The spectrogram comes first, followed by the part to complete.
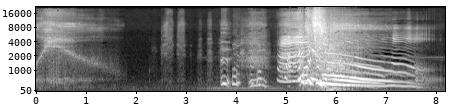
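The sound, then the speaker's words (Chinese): A breathy build-up of short, rising voiced gasps leads into one loud, explosive sneeze, which trails off into a long, wavering, descending vocal tail. It sounds like a voice acting out the sneeze, as all the animals in a narrated story give a huge sneeze. “所有的动物都打了一个好大的喷嚏，而且因为打喷嚏的力气实在是太大了，所有抱在一起的动物通通都弹开了。”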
